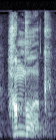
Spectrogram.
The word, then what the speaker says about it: Hamburg: Im Deutschen ist es anders. Kuchen, Käse, Hamburg. So, ihr merkt schon sofort, worauf ich hinaus will. Stammbetonung heißt, in der Regel wird der Stamm betont in deutschen Wörtern und in der Regel ist der Stamm die erste Silbe.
